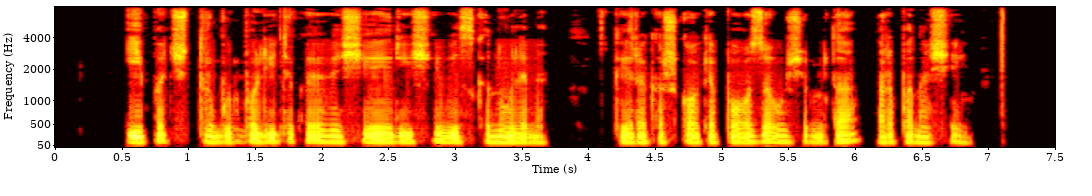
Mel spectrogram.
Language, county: Lithuanian, Utena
